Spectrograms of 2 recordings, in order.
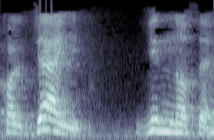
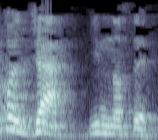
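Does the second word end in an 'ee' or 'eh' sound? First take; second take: ee; eh. First: The second word ends with an 'ee' sound. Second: The second word ends with an 'eh' sound. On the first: The speaker calls it right. "נקרוא כל ג'י יד נושא" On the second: The speaker calls it wrong. "לא כל ג'ה יד נושא"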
